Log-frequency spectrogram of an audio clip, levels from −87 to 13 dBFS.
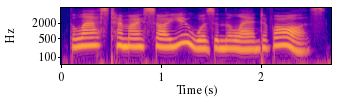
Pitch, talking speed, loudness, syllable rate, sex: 245 Hz, 265 wpm, -14 LUFS, 4.8 syllables/s, female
